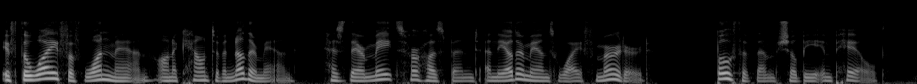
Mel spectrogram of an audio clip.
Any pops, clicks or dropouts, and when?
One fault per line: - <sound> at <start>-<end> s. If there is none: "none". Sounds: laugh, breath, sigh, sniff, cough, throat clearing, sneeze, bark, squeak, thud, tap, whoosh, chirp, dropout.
none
